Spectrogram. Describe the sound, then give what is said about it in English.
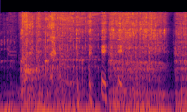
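A tiger at Fota lets out a loud roar, a deep rumbling growl that swells and holds for a couple of seconds before cutting off, with no talking over it. “We need you to roar like a tiger, like him.”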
